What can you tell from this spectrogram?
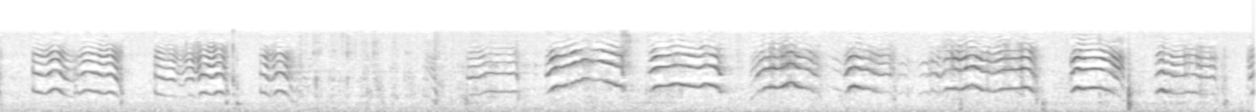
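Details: Three-day-old Rat Terrier–Chihuahua cross puppies, eyes closed, feeding in a litter of six; rapid high whimpers, each an arched whine rising then falling, about one per second, several pups crying over one another.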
